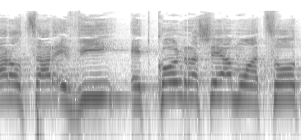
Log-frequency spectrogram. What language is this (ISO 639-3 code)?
heb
